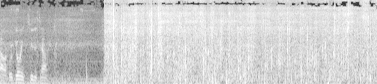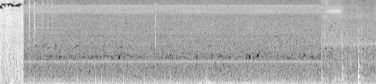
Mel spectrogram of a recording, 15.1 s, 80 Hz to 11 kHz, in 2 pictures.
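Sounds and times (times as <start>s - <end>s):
faint background hiss: 0.0s - 15.0s
footsteps through brush and grass: 2.1s - 8.0s.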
